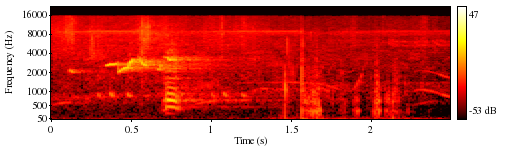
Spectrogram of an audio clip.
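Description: Wild birds calling: a few short whistled and chattering calls, one rising in pitch early on.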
